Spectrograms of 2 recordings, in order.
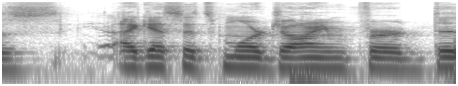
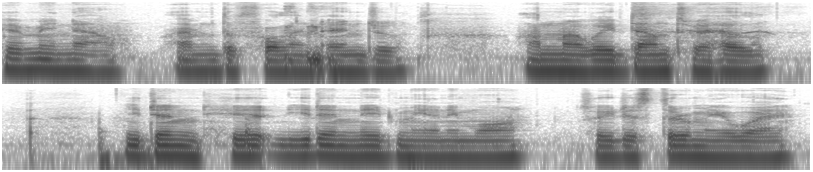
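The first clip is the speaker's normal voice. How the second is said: goth; 4 semitones lower, 4 dB quieter than usual. Pretend. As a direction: read it like a dark goth poem. Reading gothic lyrics aloud.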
